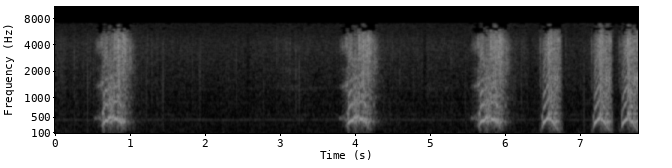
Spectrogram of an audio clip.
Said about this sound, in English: Now, handkerchief. Sneeze. Sneeze, handkerchief.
